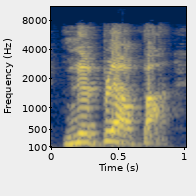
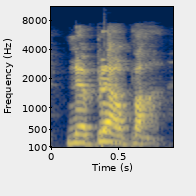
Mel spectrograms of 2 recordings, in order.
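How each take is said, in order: Both takes have the same delivery.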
